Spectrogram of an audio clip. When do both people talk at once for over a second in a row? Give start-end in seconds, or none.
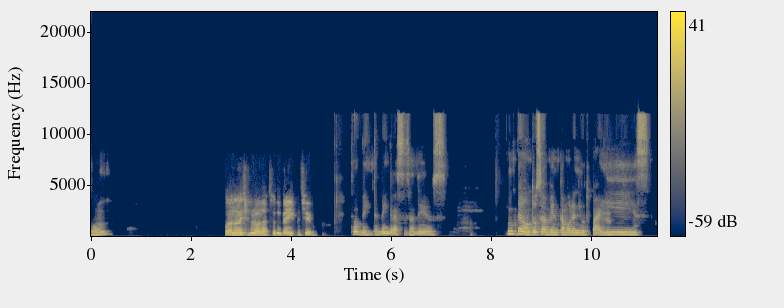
none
